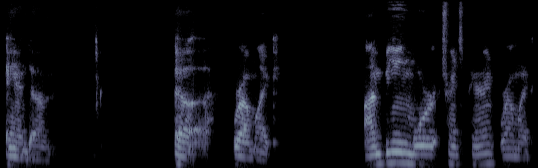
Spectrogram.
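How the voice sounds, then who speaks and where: Husky rambling veteran man from South Texas. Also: medium pitch, slow, narrow, tinny audio. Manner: rambling, many restarts and fillers, blunt and swearing. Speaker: interview guest, military veteran. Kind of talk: casual interview talk.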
